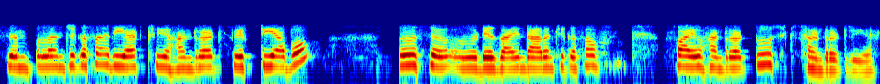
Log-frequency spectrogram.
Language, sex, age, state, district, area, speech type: Kashmiri, female, 30-45, Jammu and Kashmir, Anantnag, rural, conversation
